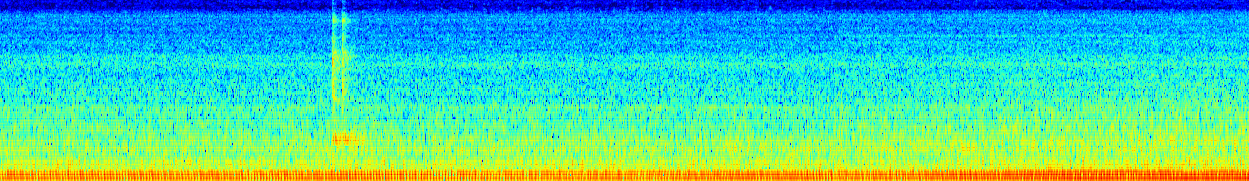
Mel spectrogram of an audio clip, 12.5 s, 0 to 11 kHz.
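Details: 1985 Mercury Marquis police interceptor 351 Windsor V8 with mild aftermarket cam, mufflers, timing 12° base/36° max: deep, steady burble with an even beat, no knocks or ticks; not very lopey, slight blow-by; normal idle.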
